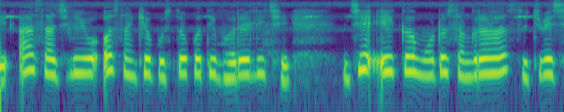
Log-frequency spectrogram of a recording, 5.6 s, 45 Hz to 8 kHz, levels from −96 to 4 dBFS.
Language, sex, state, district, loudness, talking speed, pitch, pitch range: Gujarati, female, Gujarat, Valsad, -14 LUFS, 150 wpm, 265 Hz, 250-285 Hz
